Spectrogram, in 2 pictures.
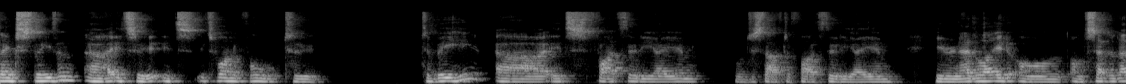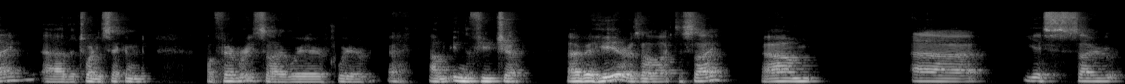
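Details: Adult man who has stuttered since he could talk, was covert for much of his life, had speech therapy from age 11, now appears largely fluent, with past anxiety disorder and panic attacks; stuttering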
